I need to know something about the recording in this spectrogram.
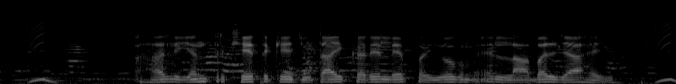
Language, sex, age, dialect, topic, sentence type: Magahi, male, 18-24, Southern, agriculture, statement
